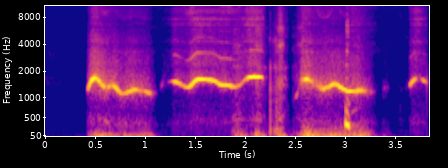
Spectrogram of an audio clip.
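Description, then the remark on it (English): Continuous whistling in several phrases, a steady mid-high tone that wavers slightly in pitch, with breathy noise between notes as the whistler alternates breathing in and out without stopping. “Did you know you can innie AND outtie whistle?”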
